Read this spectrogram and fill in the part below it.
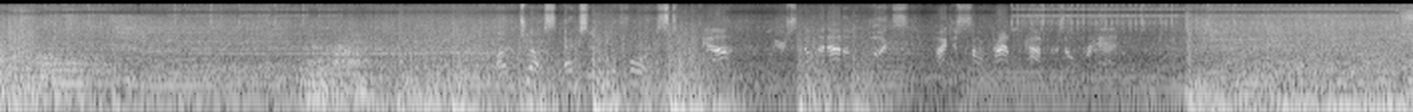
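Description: A vehicle engine roars as it races along.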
